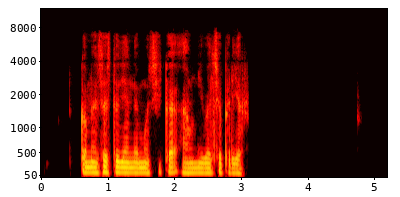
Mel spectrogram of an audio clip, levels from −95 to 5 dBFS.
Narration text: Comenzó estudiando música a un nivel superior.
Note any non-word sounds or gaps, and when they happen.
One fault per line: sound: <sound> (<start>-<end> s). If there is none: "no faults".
no faults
